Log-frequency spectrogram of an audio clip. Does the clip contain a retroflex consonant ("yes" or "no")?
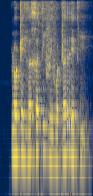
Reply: yes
